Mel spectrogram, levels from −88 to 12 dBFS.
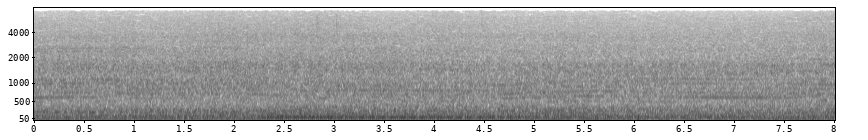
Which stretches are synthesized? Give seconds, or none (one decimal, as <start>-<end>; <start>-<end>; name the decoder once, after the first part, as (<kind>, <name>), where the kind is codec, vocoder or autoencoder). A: none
